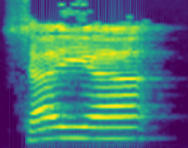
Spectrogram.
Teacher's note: hamzah a dibaca tashil seperti bighaibin mendekati ya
